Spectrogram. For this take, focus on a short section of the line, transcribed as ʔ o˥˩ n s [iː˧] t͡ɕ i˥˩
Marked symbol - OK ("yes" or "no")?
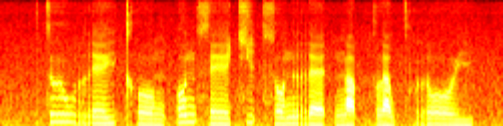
no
